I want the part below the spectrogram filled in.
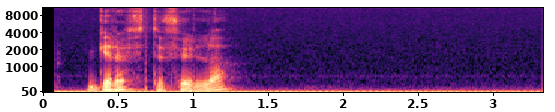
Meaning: definite feminine singular of grøftefyll
- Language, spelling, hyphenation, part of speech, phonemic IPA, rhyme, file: Norwegian Bokmål, grøftefylla, grøf‧te‧fyl‧la, noun, /ɡrœftəfʏlːa/, -ʏlːa, Nb-grøftefylla.ogg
